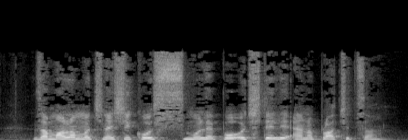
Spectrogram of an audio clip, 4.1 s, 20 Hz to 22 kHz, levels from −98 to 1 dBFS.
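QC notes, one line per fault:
Throughout, generation loss: the speech has a swirly, hollow, smeared quality that's heavier than a single lossy pass would leave, consonant attacks are blurred, and there's nothing above 14 kHz. That's likely from being run through AAC-LC encode and decode around seven times, at what sounds like 64 kbit/s. Each pass quantises on a shifted frame grid, so the noise and spectral holes keep stacking up.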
